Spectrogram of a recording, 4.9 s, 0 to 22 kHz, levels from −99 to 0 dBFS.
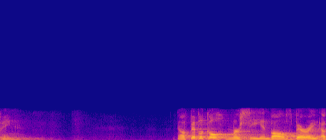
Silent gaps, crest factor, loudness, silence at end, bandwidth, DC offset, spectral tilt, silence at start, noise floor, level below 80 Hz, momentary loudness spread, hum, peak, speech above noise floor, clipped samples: none; 20 dB; -19 LUFS; 0 s; 5 kHz; under 0.1%; -10.5 dB/octave; 0 s; -73 dBFS; -62 dBFS; 10 LU; none; -2 dBFS; 54 dB; under 0.1%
